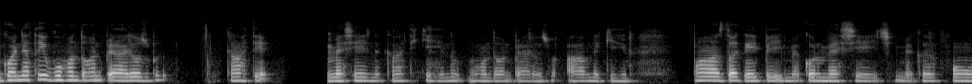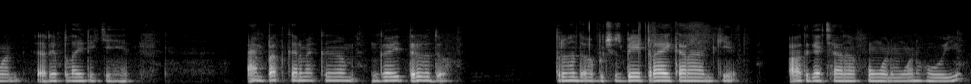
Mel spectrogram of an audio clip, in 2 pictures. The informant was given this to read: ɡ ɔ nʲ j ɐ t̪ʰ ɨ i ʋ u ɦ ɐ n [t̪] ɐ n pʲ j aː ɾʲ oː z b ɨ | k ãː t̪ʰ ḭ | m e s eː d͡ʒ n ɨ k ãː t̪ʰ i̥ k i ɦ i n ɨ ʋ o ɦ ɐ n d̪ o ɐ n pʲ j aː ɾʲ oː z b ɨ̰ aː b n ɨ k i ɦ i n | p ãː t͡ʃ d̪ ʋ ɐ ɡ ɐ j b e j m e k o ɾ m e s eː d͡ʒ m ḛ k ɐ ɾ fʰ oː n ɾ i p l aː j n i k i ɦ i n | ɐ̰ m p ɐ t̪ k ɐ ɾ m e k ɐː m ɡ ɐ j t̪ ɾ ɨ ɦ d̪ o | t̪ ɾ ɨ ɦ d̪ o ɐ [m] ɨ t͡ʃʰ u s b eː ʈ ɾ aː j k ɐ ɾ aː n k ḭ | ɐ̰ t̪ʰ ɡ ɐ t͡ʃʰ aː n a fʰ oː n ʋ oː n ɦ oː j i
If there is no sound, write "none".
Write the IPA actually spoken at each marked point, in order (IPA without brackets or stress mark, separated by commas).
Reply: d̪, b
